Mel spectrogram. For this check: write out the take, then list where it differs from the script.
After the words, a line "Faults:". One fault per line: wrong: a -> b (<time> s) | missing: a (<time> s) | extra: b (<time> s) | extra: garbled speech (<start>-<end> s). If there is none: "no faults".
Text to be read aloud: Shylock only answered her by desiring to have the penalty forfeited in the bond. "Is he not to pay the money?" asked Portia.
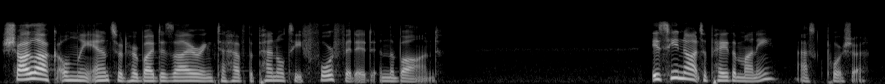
Shylock only answered her by desiring to have the penalty forfeited in the bond. "Is he not to pay the money?" asked Portia.
Faults:
no faults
